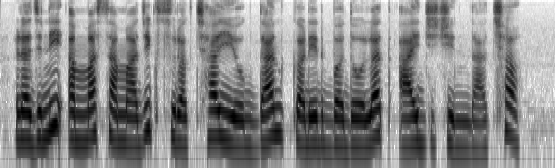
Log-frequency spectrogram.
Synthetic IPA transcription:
ɾəd͡ʒniʔəmːasamad͡ʒiksuɾək̚t͡ʃʰajoɡd̪ankəɾeɾbəd̪ɔlət̪ajd͡ʒt͡ʃint̪at͡ʃʰʌ

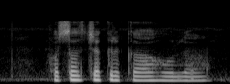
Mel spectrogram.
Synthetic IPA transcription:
fəsəlt͡ʃəkɾəkaɦoːla

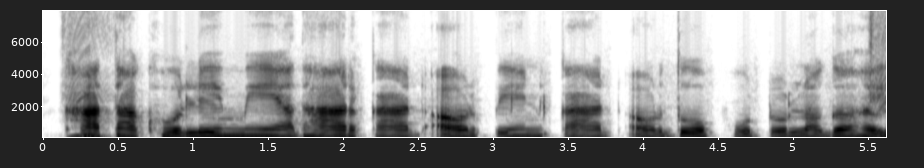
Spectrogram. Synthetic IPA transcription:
kʰat̪akʰoːlemẽəd̪ʱaɾkaːɾɖɔ̰ːɾpeːnkaɾɖɔ̰ːɾd̪opʰoːʈoləɡəɦə

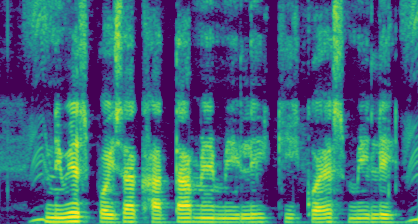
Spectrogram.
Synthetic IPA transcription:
niwespojsakʰat̪amẽmilikikoesmili

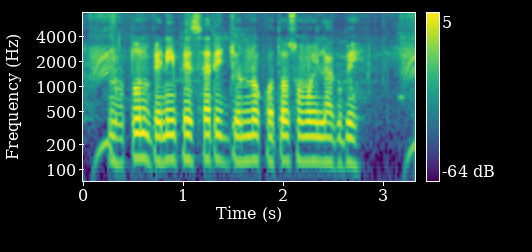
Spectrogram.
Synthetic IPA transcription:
not̪unbenipʰesaɾiɾd͡ʒonːokɔt̪osɔmɔelaɡbe

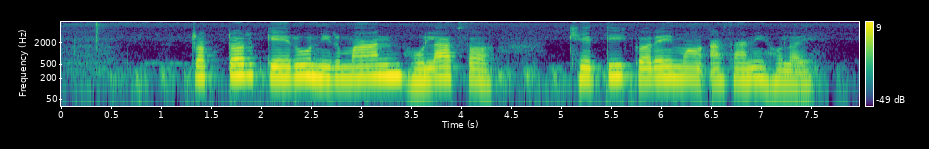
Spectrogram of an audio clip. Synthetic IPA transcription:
ʈrʌkʈʌrkeɾonirmanɦolat͡sʰʌ | kʰet̪ikʌɾejmʌʔasaniɦolʌj

